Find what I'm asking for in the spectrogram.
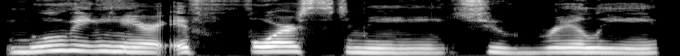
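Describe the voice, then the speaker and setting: A woman with a South Florida accent talks as a podcast guest in a mid-pitched voice. She is animated and reflective and laughs often. The sound is dry and close. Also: takes it slowly, smooth, no echo. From Miami, Florida, United States. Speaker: podcast guest, social worker. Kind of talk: casual conversation.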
